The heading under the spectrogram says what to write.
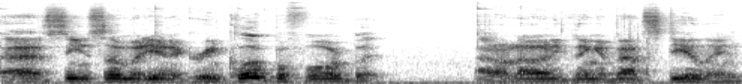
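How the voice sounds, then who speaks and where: In a raspy, put-on character voice, a man talks at a moderate pace against clear background noise. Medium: actual play. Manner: evasive, gruff.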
